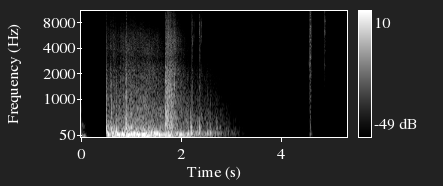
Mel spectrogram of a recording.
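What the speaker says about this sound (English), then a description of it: "So next up, we'll use a naval bombardment." A naval bombardment in the Unity of Command II strategy game, heard as a loud, close booming barrage lasting a few seconds that decays into silence, then two brief faint clicks.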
